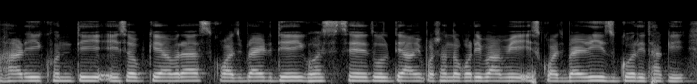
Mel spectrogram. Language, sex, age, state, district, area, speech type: Bengali, male, 45-60, West Bengal, Nadia, rural, spontaneous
